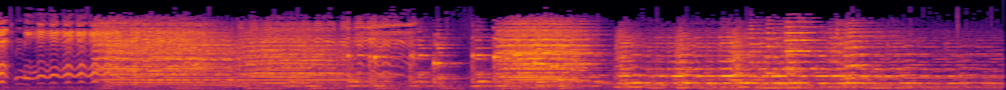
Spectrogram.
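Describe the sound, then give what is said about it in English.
A goat bleats loudly, a wavering, quavering cry at the start, followed by more drawn-out bleating calls that continue throughout with a thick, harmonic, almost laugh-like tone. “With this goat, you could easy find us again.”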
